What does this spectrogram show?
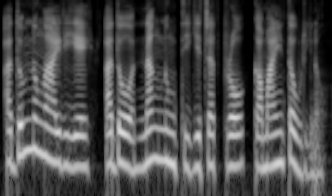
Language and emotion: Manipuri, neutral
